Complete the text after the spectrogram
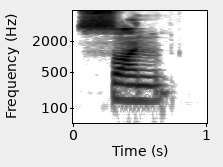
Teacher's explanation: it should not have a w sound in it. So it's not swan, the sw with a w, it's son. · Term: full mouth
